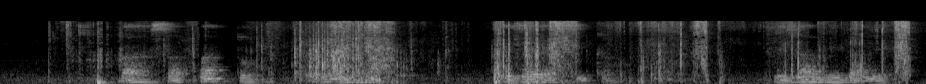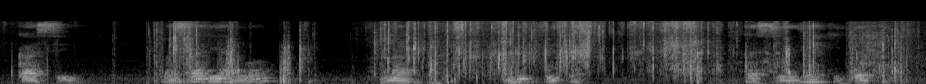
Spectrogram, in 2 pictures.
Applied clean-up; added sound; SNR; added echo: none; Crumpling, crinkling / Tearing; -3 dB; reverberation time 0.3 s.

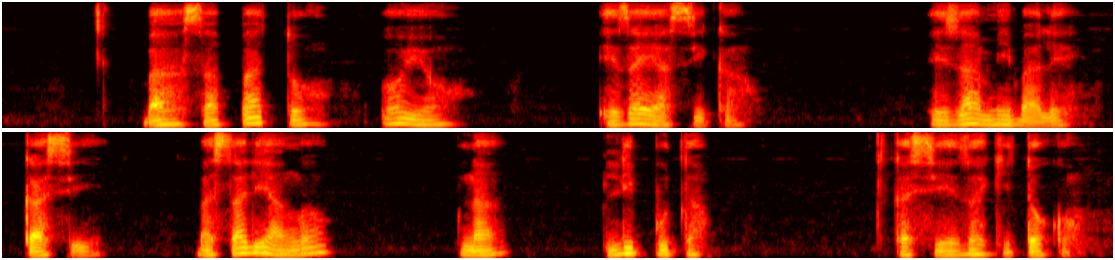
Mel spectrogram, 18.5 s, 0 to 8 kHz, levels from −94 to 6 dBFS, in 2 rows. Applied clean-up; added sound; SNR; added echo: none; none; none; none.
